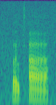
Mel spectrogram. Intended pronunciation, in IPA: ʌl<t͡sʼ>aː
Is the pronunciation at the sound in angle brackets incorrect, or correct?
correct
